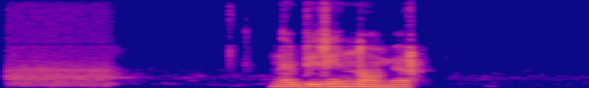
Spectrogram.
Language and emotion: Russian, neutral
